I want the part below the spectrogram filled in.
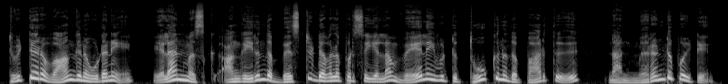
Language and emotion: Tamil, surprised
